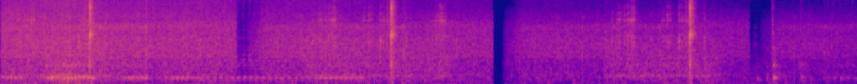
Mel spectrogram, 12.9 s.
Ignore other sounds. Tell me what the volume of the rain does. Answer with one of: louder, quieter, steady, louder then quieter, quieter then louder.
quieter.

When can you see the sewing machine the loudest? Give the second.
1 s.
